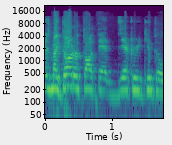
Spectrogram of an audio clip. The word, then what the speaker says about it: Zachary Quinto: So anyway, the guy that plays Spock, Zachary Quinto, is that how you pronounce his name? – Yeah.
